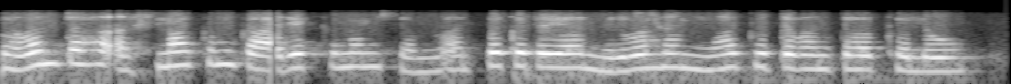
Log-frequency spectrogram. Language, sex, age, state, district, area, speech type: Sanskrit, female, 18-30, Karnataka, Udupi, urban, conversation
